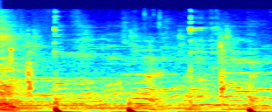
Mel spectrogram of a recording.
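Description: Background music with a steady beat, and a metal fork clinking against a ceramic plate near the start.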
